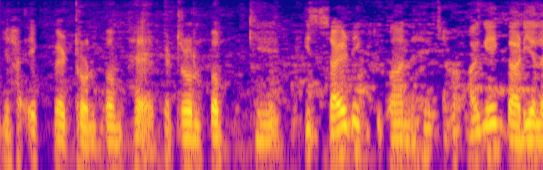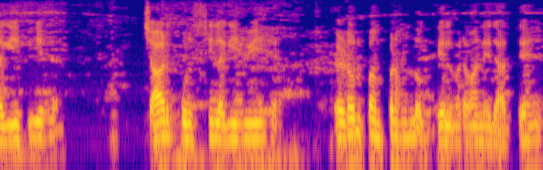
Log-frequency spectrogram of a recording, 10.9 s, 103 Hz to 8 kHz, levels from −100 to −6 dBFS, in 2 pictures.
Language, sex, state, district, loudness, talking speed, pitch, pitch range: Hindi, male, Bihar, Araria, -20 LUFS, 175 wpm, 115 Hz, 110-120 Hz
